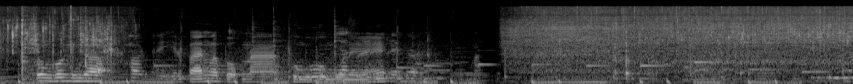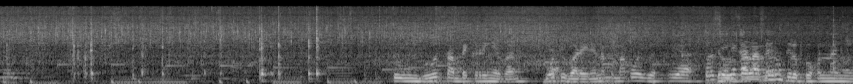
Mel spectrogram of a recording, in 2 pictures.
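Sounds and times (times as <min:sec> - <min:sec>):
spice paste sizzling in oil: 0:00.0 - 0:01.3, 0:05.0 - 0:17.0
spoon clicking on pan: 0:08.6 - 0:11.9.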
